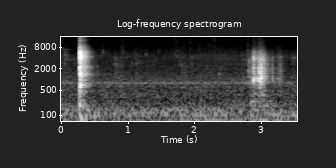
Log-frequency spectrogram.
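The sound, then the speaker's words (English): A small almond drops onto a wooden chopping board with a sharp click, followed almost three seconds later by a second, softer knock against the wood. “Almond wooden chopping board.”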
